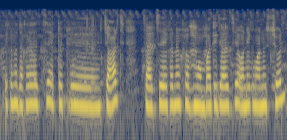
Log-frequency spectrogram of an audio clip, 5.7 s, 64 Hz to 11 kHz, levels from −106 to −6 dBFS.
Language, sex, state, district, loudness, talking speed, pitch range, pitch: Bengali, female, West Bengal, Malda, -24 LUFS, 145 wpm, 225-240 Hz, 230 Hz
